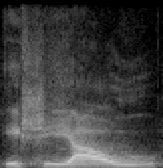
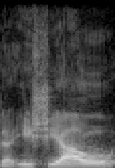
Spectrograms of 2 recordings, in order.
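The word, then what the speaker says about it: ישעיהו: Ishiyahu.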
